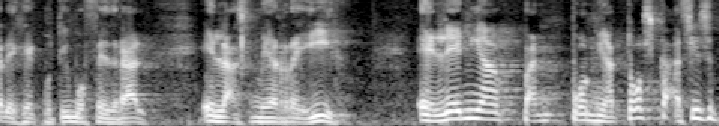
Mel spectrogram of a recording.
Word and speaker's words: Elena Poniatowska: Elena Poniatowska, así se pronuncia. Elena Poniatowska. Poniatowska.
